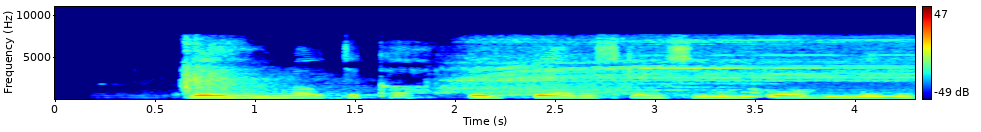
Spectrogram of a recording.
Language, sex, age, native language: Icelandic, female, 12, Icelandic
